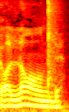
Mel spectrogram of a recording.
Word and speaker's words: Hollande: How would you pronounce it? – I think Hollande. – That's okay. Okay, I'll have that.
